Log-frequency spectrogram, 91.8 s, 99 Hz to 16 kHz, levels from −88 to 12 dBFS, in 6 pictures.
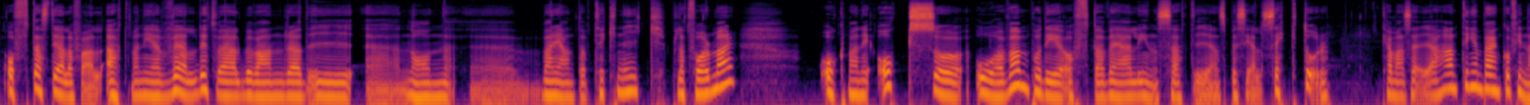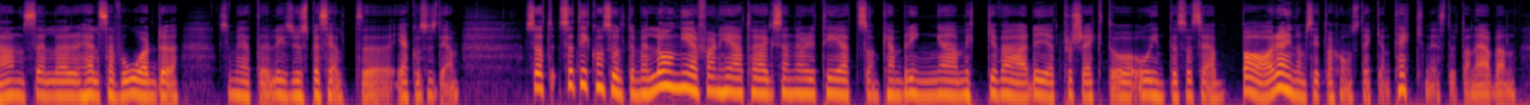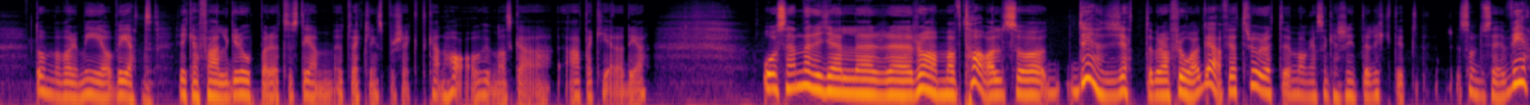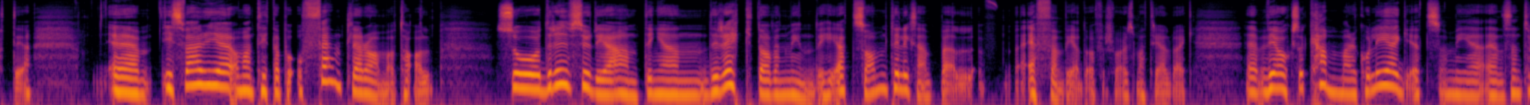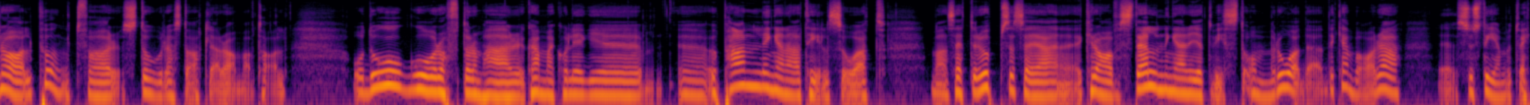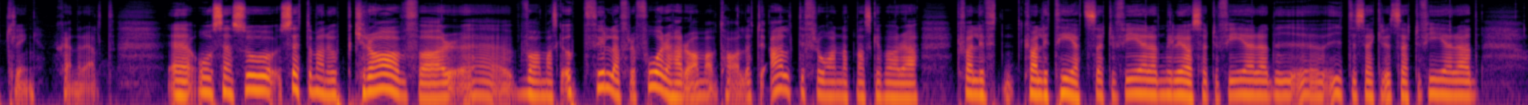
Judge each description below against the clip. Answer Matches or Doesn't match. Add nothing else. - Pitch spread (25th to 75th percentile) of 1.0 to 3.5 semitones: Doesn't match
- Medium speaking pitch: Matches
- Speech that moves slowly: Doesn't match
